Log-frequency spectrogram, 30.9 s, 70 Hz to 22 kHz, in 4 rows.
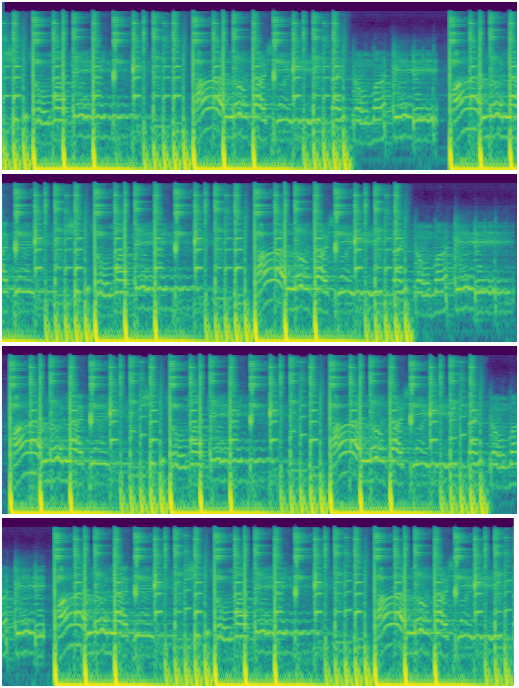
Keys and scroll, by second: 6.7 space, 15.5 space, 24.0 space.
